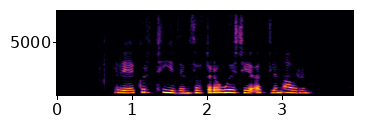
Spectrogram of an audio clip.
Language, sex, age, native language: Icelandic, female, 40-49, Icelandic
